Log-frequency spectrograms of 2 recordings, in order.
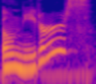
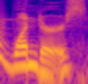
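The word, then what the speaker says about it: Oneders: just the anders but the way they spell it everyone thinks it's oners but that's not how they want you to say it yeah so it is the Wonders but Jimmy was like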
